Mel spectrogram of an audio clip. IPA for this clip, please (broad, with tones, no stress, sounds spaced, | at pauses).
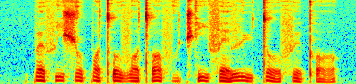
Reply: p œ˧˩ f i˧˩ ʃ o˧˩˧ p ɔ˧˩˧ tʼ o˧˩ v ɔ˧˩˧ tʼ ɔ˧˩ f o̤˧˩ t͡ʃʼ i˧˩ f ɛ˧˩˧ v y˧˩˧ t o˧˩˧ f ø˧˩˧ pʼ ɔ˧˩˧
